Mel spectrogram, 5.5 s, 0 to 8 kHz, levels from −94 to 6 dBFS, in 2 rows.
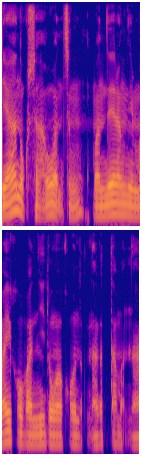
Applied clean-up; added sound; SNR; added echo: none; none; none; none.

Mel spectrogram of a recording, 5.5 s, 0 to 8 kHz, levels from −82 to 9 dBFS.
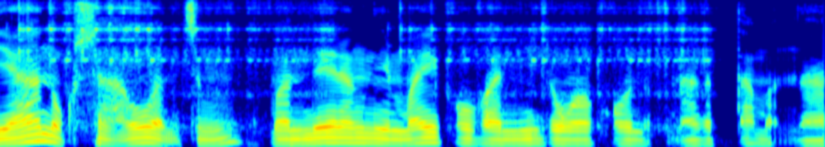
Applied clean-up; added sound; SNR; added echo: neural mask model RNNoise.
